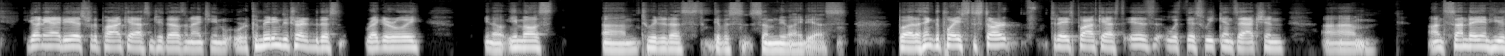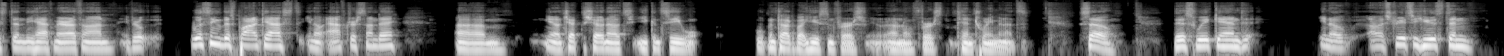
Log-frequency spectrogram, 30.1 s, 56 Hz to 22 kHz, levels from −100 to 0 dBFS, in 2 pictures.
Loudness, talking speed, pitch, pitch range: -16 LUFS, 190 wpm, 145 Hz, 125-165 Hz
